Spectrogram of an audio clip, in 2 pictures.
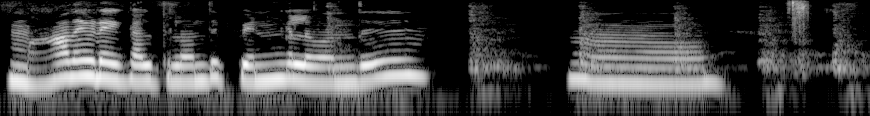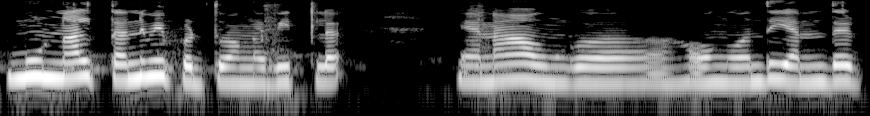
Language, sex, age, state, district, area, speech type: Tamil, female, 18-30, Tamil Nadu, Kallakurichi, rural, spontaneous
